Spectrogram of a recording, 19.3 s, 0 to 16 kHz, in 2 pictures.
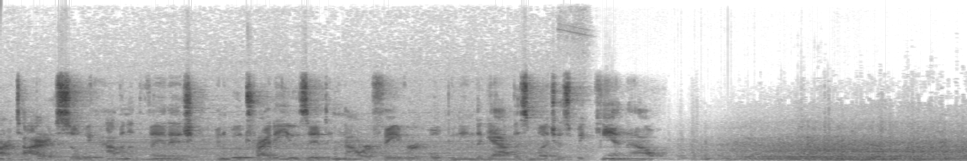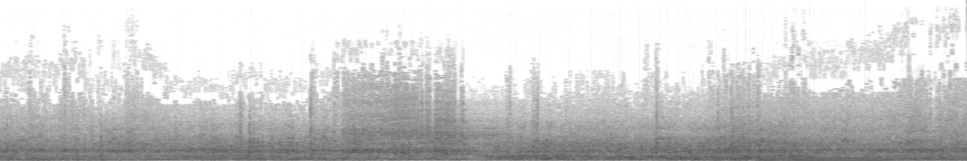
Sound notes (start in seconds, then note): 7.9 engines revving, cars noises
